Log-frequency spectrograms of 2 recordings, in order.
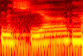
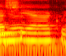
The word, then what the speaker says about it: Mashiach: the Hebrew word for anoint would have been pronounced Mashiach, probably, mm-hmm. – Mashiach. Or Mashiach.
